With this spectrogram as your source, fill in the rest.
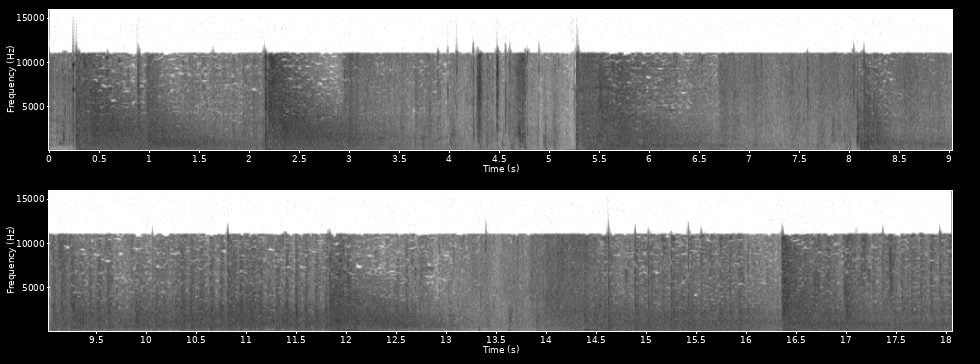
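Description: A rifle fires loud single shots, each followed by a long rumbling echo.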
